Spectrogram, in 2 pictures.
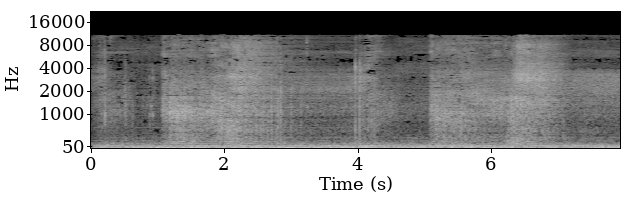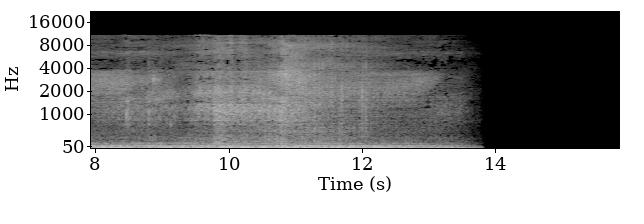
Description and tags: Clothing iron and steam.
